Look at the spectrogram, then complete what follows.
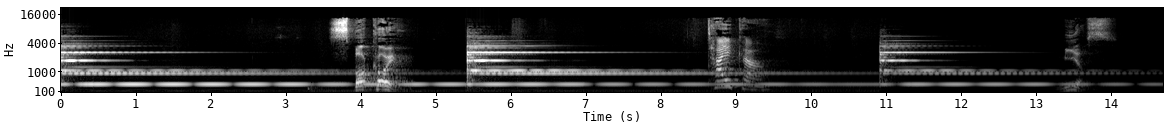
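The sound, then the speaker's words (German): A large peace bell at the village church of Brück-Rottstock rings, struck about three times at slow, even intervals, each strike leaving a loud, resonant hum that lingers. Short bursts of speech come in between the strikes. “Bei der feierlichen Weihe der Friedensglocke vor wenigen Wochen in der Dorfkirche Brück-Rottstock bekam man bereits eine Ahnung davon.”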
